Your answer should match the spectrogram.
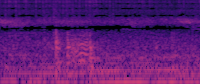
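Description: Quiet room tone: faint steady hiss, with a few soft light ticks about half a second in.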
